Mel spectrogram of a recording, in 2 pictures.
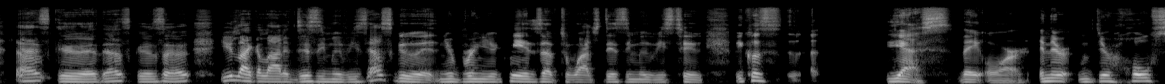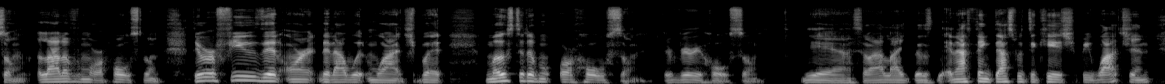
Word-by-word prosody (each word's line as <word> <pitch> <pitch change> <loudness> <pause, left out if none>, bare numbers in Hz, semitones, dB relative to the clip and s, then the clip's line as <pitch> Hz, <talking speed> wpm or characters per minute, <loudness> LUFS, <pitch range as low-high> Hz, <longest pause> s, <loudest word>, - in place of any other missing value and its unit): That's 165 +2 0
good, 125 -2 +1
that's 155 +5 -1
good, 125 -3 -4
so 140 +1 0 0.3
you 185 +4 0
like 160 -7 +5
a - - +1
lotta 130 -2 +1
Disney 130 +2 0
movies, 120 0 -4
that's 210 +2 0
good 130 -7 +1
and 120 - -8
you're 130 +1 -1
bringing 125 +1 -1
your 120 -1 -3
kids 130 -3 +5
up 125 -3 0
to - - -6
watch 110 -2 -2
Disney 120 -1 -3
movies 110 -1 -3
too, 115 -4 -1 0.3
because, 155 +3 +1
uh - - -12
uh - - -15 0.9
Yes, 130 - +5
they 115 -1 +2
are. 90 +1 -3
And 140 +3 +2
they're 150 0 +4
they're 130 +4 0
wholesome, 155 +4 +1
a - - -4
lot 120 +2 +4
of 130 -1 -3
'em 120 -1 -7
are 95 0 -7
wholesome, 100 - -3 0.3
there 155 - +3
are - - +5
a 170 - 0
few 190 +3 +2
that 160 -2 +6
aren't 115 -1 -2
that 115 -2 0
I 110 - 0
wouldn't 110 -1 -5
watch, 100 -2 -3
but 105 -3 -4 0.4
most 155 +7 +4
of 160 - -1
them 130 -5 +1
are 115 -1 -3
wholesome, 110 - -2 0.2
they're - - -11
very 105 -1 -3
wholesome, 90 - -5 0.4
yeah, 95 -2 -5
so 90 +1 -8
I 95 +2 -3
like 100 -2 -5
those, 95 -3 -5
and 120 - -1
I 120 - +9
think 130 0 +1
that's 125 0 +4
what 125 - -6
the 115 - -1
kids 115 +1 +2
should - - -7
be 105 -1 -5
watching 110 0 0
120 Hz, 190 wpm, -26 LUFS, 110-135 Hz, 0.9 s, I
